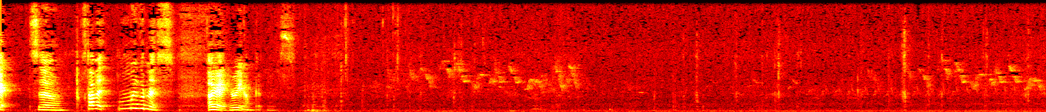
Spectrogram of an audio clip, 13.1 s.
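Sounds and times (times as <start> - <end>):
low steady hum: 0.0 - 13.0
faint bird chirps: 4.6 - 8.2.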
